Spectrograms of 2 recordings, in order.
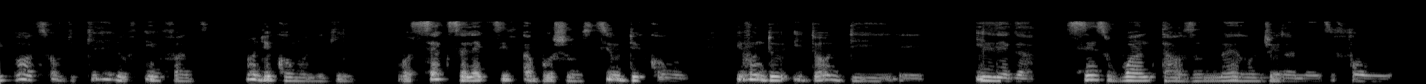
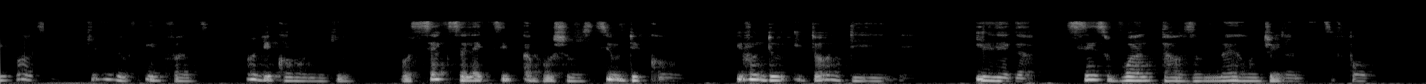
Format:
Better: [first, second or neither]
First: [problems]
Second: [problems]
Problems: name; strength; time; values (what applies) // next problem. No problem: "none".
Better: first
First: none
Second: noise reduction (neural mask model DeepFilterNet 3)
